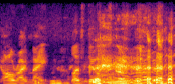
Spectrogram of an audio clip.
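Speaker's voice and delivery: hammed-up Australian accent; mock Australian accent. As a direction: mimic your pal with a botched Australian accent. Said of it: "Well, I'm not Australian".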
